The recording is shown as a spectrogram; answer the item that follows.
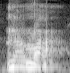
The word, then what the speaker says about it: nama: itu name nama nama nama ini cara bacanya n a ma nama bukan na ma jabatan gitu bukan iya iya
